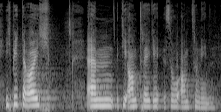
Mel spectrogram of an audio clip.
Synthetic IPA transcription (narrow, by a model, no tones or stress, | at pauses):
ɪçb̥ɪtəɔʏç | ʔɛmd̥iːʔɑntʁɛːɡəz̥oːʔɑnt͡suneːmən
